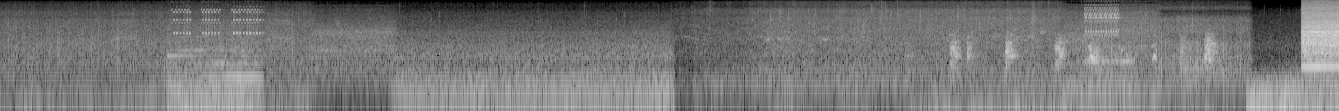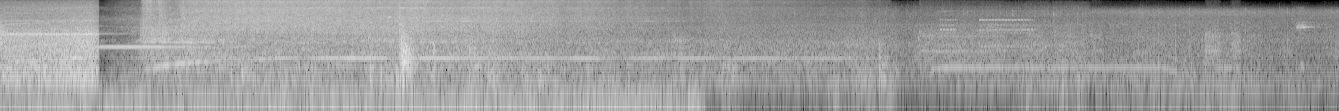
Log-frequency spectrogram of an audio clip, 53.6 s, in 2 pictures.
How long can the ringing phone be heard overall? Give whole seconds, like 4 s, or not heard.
5 s.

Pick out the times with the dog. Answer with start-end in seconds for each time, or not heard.
18.1-24.6.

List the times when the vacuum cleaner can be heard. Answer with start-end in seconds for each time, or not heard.
26.0-51.6.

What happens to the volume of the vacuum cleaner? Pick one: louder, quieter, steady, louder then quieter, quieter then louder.
quieter.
